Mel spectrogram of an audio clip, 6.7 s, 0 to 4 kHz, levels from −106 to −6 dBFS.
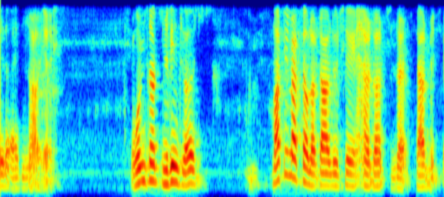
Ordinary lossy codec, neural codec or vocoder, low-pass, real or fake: none; autoencoder, 22.05 kHz, a latent of 192 numbers a frame, VITS, trained on one speaker; 3.6 kHz; fake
